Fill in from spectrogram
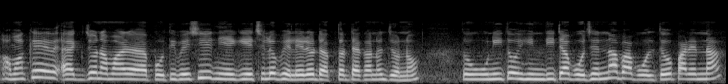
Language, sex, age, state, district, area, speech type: Bengali, female, 45-60, West Bengal, Uttar Dinajpur, urban, spontaneous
